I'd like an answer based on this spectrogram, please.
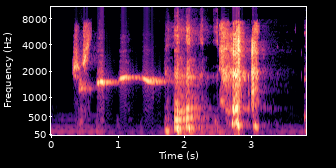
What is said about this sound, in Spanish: A ver, chifla.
